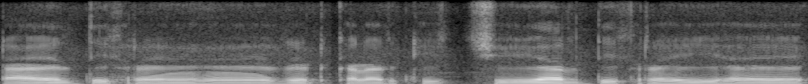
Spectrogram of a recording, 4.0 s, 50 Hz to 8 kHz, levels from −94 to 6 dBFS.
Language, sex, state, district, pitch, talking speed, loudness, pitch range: Hindi, male, Uttar Pradesh, Lucknow, 110 Hz, 165 wpm, -17 LUFS, 105-115 Hz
